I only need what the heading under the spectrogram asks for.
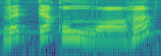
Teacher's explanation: واو پہ کوئی حرکت نہیں ہے, الف پہ کوئی حرکت نہیں ہے تو یہ نہیں پڑھے جائیں گے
